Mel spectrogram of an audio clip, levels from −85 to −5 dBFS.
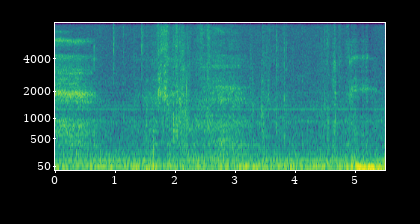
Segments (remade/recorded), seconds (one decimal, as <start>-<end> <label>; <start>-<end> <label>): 0.0-5.5 recorded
